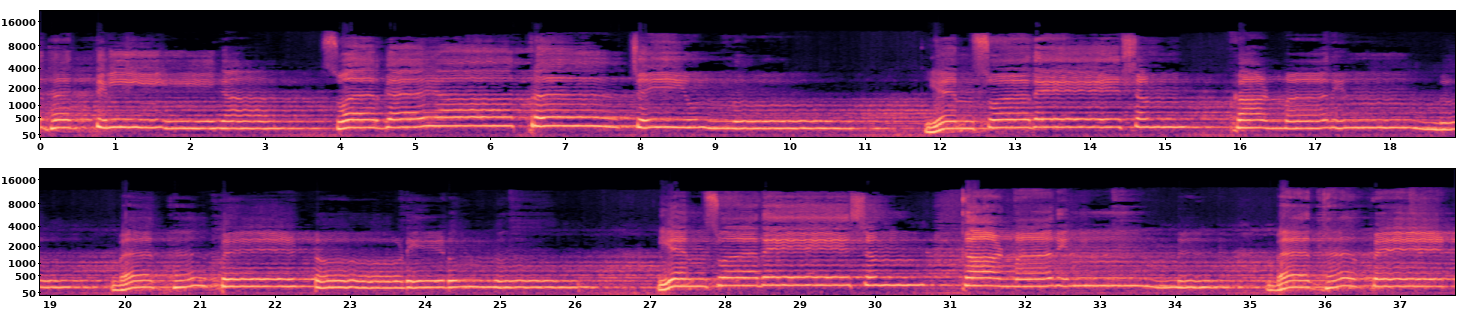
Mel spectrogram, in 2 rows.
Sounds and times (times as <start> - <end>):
Music: 0.0 - 37.7.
